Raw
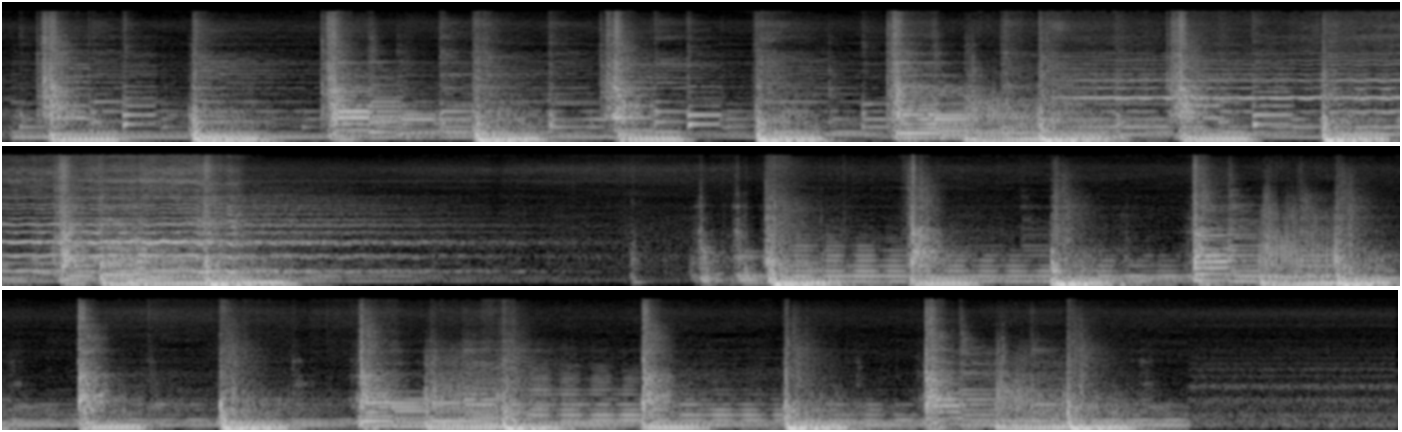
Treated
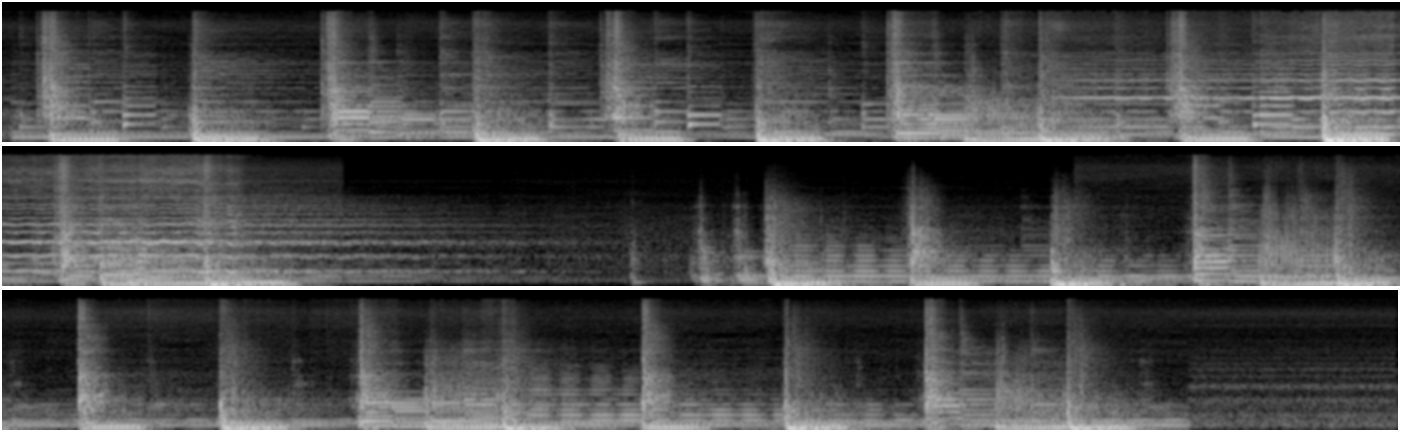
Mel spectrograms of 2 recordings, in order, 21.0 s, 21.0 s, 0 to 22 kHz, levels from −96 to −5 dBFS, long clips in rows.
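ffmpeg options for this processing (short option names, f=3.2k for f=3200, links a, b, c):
-filter_complex "[0:a]asettb=1/sr,asplit=3[a][b][c];[a]atrim=end=8.704[d];[b]atrim=start=8.7:end=12.36,asetpts=PTS-STARTPTS,afade=t=in:d=0.004:c=qsin,afade=t=out:st=3.656:d=0.004:c=qsin,lowpass=4.1k[e];[c]atrim=start=12.356[f];[d][e]acrossfade=d=0.004:c1=hsin:c2=qsin[g];[g][f]acrossfade=d=0.004:c1=qsin:c2=hsin,asplit=3[h][i][j];[h]atrim=end=6.302[k];[i]atrim=start=6.298:end=6.972,asetpts=PTS-STARTPTS,volume=6.5dB[l];[j]atrim=start=6.968[m];[k][l]acrossfade=d=0.004:c1=hsin:c2=hsin[n];[n][m]acrossfade=d=0.004:c1=hsin:c2=hsin"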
